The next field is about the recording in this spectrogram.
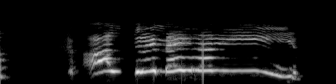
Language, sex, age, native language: Icelandic, male, 6, Icelandic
